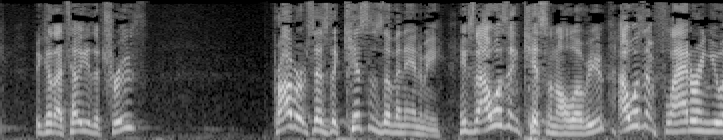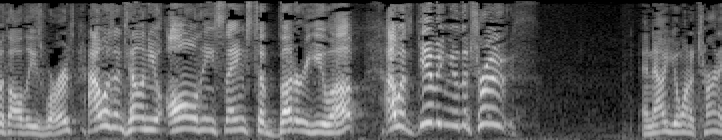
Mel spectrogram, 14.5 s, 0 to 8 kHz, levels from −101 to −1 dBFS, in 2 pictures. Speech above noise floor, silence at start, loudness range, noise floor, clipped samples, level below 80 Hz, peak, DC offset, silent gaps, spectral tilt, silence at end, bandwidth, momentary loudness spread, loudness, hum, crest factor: 45 dB; 0.35 s; 5 LU; -67 dBFS; under 0.1%; -58 dBFS; -4 dBFS; under 0.1%; none; -4 dB/octave; 0 s; 8 kHz; 10 LU; -22 LUFS; none; 20 dB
